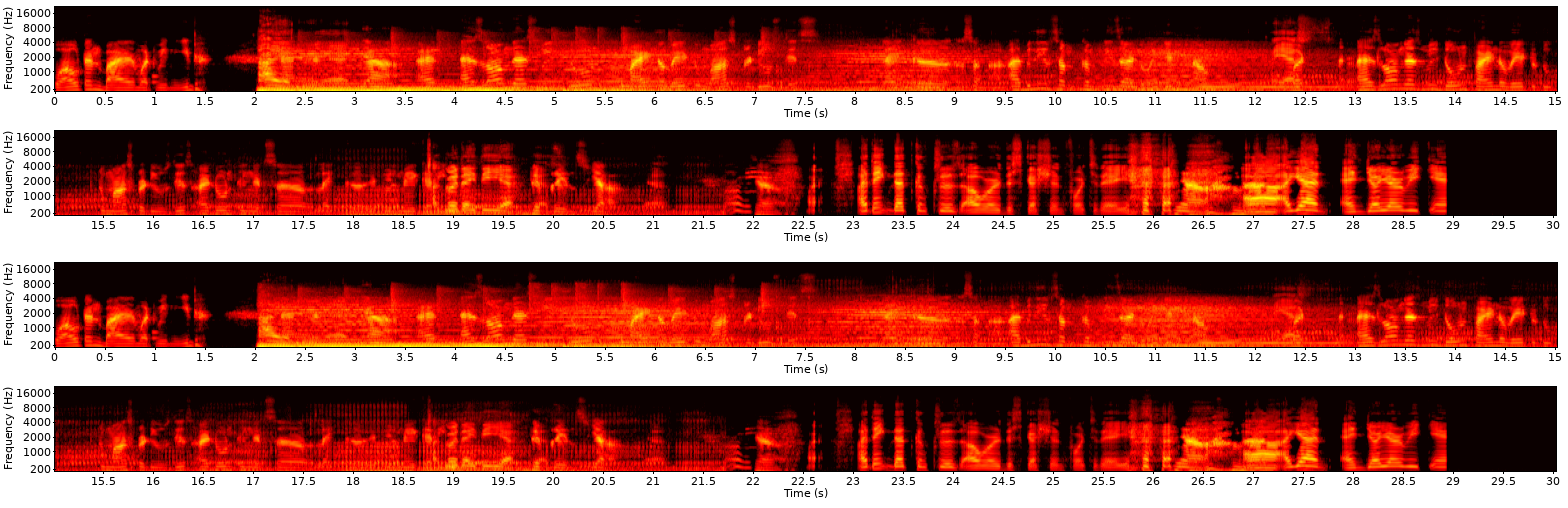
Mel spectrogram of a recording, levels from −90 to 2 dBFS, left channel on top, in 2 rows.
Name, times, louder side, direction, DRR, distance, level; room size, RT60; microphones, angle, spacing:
voice 1, 0.0-2.6 3.0-5.5 5.7-7.6 8.3-11.6 12.4-12.5 13.0-15.0 15.5-19.0 19.8-20.7 22.0-22.4 26.2-27.1, left 2 dB, 15° left, 1.1 m, -35 dB
voice 2, 2.0-3.2 12.1-12.5 12.9-13.0 18.8-20.0 21.0-21.1 21.7-22.4 22.8-26.6 26.9-28.9, left 5 dB, 65° left, 3.2 m, -34 dB
sound 1, 2.0-12.9, right 1 dB, 15° right, 0.9 m, -33 dB
Purr, 2.4-21.7, equal, 35° right, 3.9 m, -44 dB
open air
head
